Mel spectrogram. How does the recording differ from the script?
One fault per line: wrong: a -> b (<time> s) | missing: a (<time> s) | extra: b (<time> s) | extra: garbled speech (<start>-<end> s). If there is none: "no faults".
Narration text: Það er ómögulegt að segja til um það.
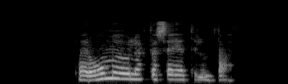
no faults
